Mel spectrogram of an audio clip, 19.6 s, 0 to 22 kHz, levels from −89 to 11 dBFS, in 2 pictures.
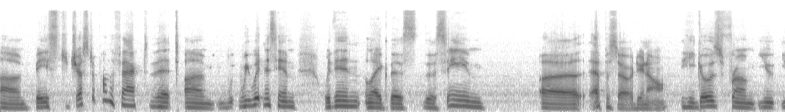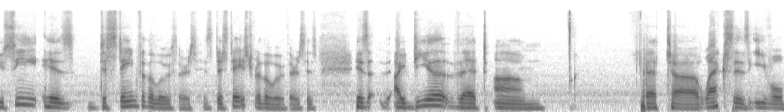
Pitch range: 105-130 Hz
